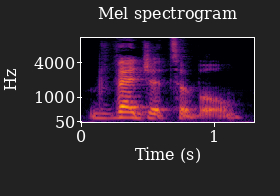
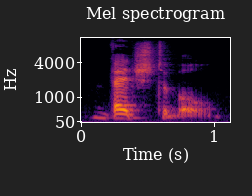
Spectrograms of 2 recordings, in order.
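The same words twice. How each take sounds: First: Every syllable of the word is pronounced. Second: One syllable of the word is dropped. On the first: "This can technically be pronounced vegetable" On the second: "I highly recommend that you just say vegetable"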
